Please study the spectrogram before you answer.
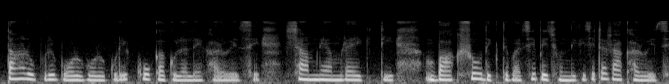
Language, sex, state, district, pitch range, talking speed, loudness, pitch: Bengali, female, West Bengal, Alipurduar, 200-225 Hz, 170 wpm, -17 LUFS, 210 Hz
